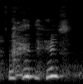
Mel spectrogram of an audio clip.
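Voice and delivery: laughing gasp demo. Real, not acted. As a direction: gasp then crack up. Demoing choke, laughing.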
